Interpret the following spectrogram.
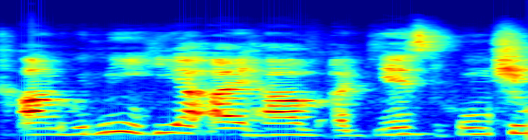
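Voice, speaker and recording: There is noticeable background noise behind this man. His voice is high-pitched, with ordinary pitch variation. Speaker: podcast host at a college. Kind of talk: interview.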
